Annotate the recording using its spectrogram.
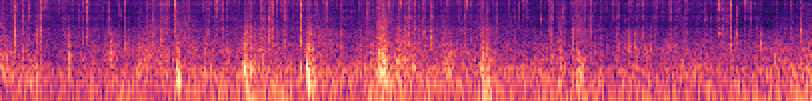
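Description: Boots thud and scrape on wooden beams during a climb.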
